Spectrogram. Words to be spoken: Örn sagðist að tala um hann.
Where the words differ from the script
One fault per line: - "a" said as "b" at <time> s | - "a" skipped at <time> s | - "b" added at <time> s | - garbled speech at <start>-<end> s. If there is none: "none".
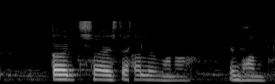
none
